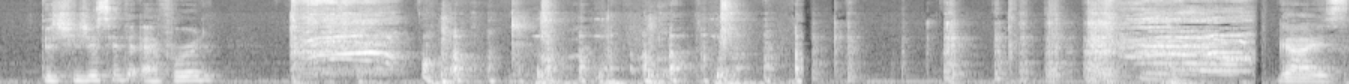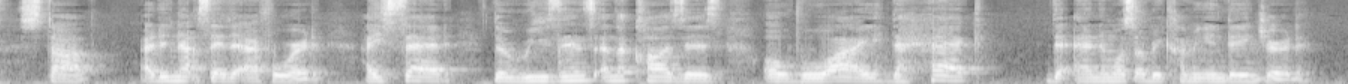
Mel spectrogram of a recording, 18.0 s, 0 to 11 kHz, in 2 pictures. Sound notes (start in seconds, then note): 1.9 bro starts laughing; 6.0 bro starts laughing as well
